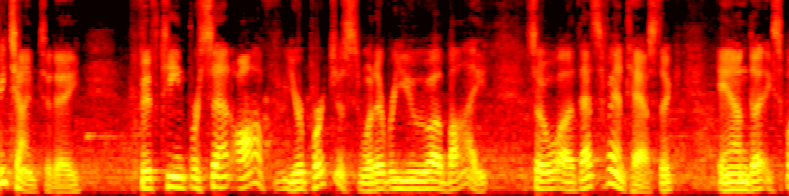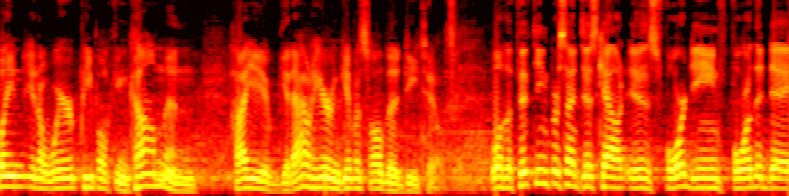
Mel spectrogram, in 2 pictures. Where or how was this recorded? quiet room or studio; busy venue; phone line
busy venue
